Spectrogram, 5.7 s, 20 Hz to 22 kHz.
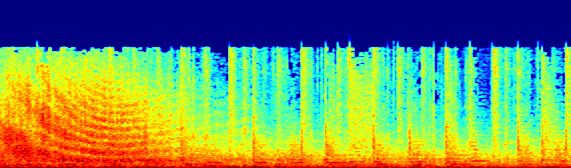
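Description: Fighter jets and bombers roar in the aerial combat game Ace Combat 7, a loud sustained engine drone with a sweeping flyby at the start and scattered sharp bursts throughout.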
